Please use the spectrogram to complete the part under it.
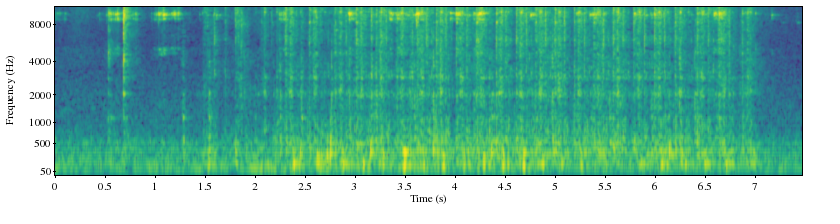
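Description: A sewing machine runs steadily, stitching a small doll-size dress for a Kanha ji idol, with a continuous fast mechanical whir and needle clatter throughout and no voices.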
